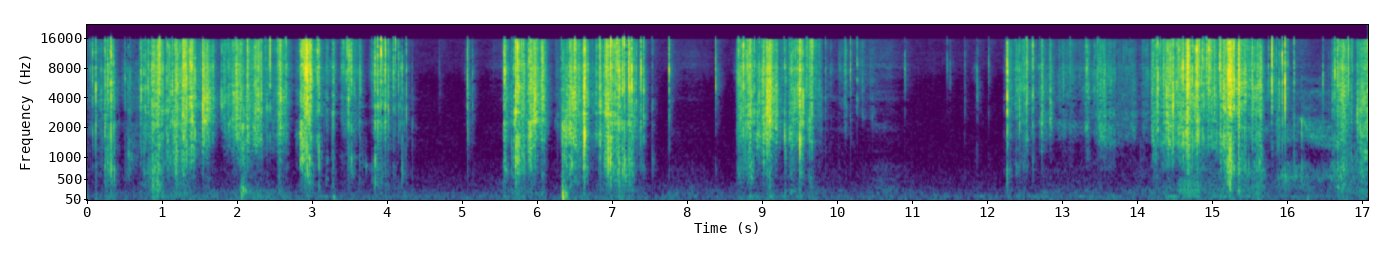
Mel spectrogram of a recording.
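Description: Small clear plastic sachets of round diamond-painting drills crinkling as they are handled. The sound comes in three bouts with near-silent pauses between.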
